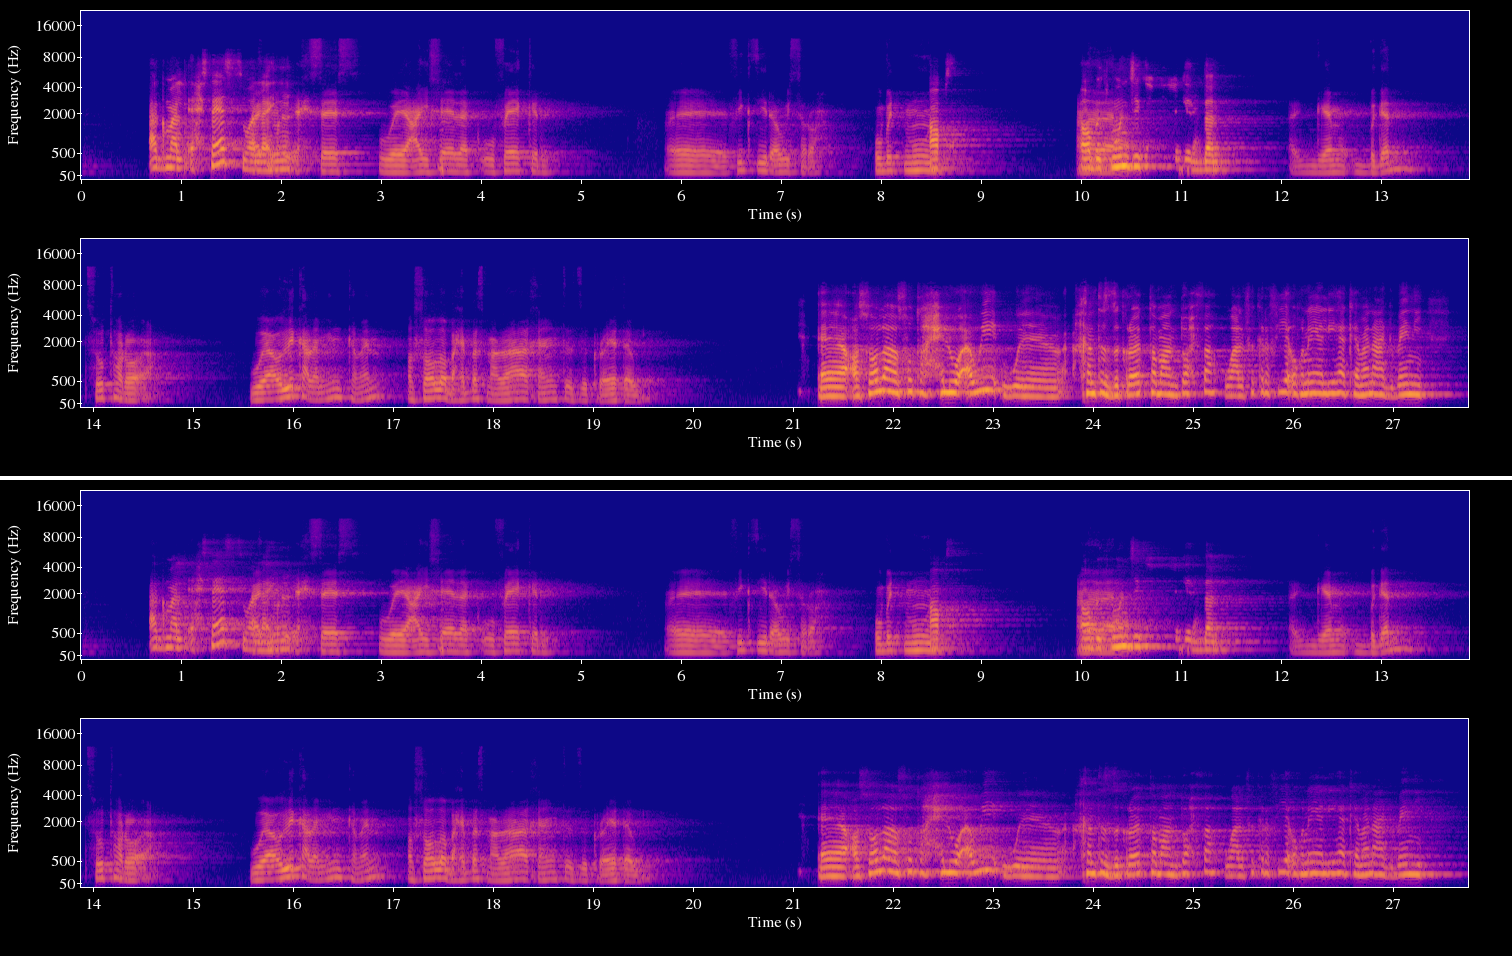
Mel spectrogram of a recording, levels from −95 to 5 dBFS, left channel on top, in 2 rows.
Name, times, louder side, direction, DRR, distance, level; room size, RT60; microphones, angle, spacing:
voice 1, 0.7-2.1 8.5-8.6 10.0-10.6 10.9-11.4 21.2-27.3, left 5 dB, 80° left, 14 dB, 0.4 m, -24 dB
voice 2, 1.7-2.6 3.0-4.7 5.8-7.5 7.9-8.6 10.0-10.5 12.1-13.3 14.0-14.6 15.6-16.9 17.1-19.6, left 1 dB, 10° left, 7 dB, 0.4 m, -33 dB
16.5 x 6.1 x 7.5 m, 1.3 s
head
